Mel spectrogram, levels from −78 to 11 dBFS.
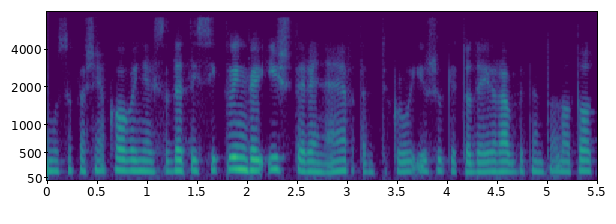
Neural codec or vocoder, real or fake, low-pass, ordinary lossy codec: codec, 16 kHz, 0.7 kbps, FocalCodec; fake; 7.2 kHz; AAC, 32 kbps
